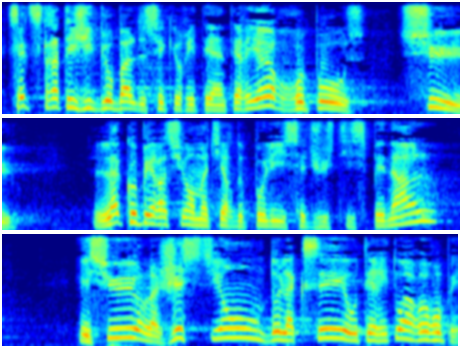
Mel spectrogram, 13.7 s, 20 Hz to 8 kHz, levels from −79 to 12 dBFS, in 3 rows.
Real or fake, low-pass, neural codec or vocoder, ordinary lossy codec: real; 7.2 kHz; none; none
